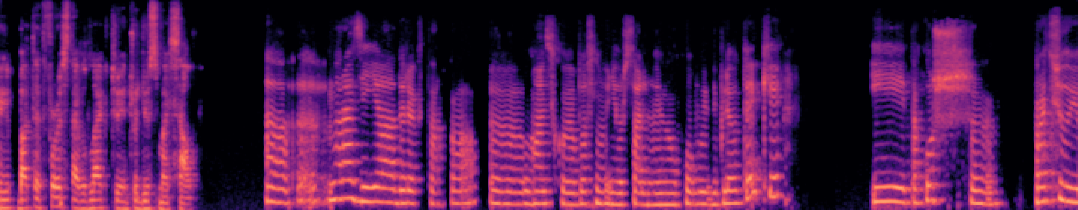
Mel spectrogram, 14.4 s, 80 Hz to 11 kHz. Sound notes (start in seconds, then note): 3.0 foreign language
